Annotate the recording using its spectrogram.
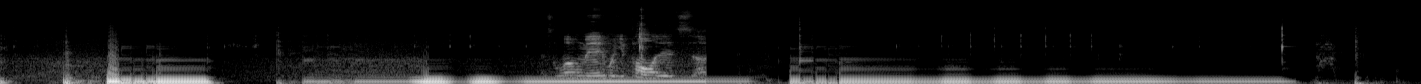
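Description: Zon VB4 headless electric bass played through its onboard preamp while the mid control is demonstrated. A few short plucked notes come first, then two long sustained notes: one from about three seconds in, the other from about eight seconds in, dying away shortly before the end.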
